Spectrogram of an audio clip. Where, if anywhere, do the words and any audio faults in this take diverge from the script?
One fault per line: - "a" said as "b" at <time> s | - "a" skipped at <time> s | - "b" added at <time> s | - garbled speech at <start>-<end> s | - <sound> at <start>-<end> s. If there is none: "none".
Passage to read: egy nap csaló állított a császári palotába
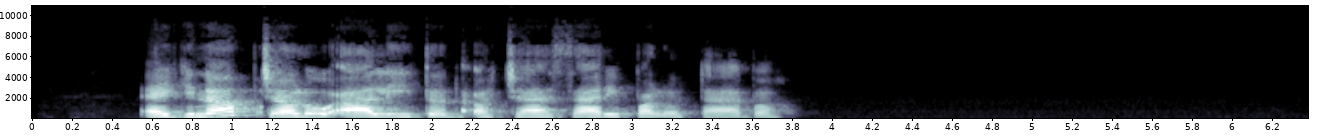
none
